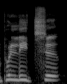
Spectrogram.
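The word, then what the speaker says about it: Blitzø: 내 이름은 블리츠, 오는 묵음이고 오늘 너희 암살자가 될게.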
